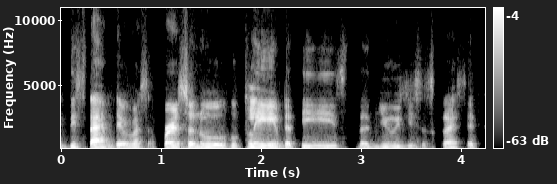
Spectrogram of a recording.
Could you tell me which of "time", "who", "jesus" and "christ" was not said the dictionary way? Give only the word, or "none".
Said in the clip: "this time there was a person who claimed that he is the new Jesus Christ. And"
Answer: jesus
